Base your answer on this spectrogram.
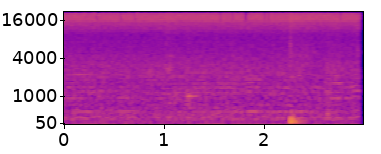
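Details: A quiet low hum with a single soft tick near the end, and no animal voice.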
